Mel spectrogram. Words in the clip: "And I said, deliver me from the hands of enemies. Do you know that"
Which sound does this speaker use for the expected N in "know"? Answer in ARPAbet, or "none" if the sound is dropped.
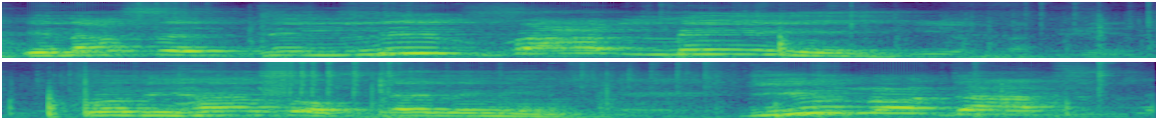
N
